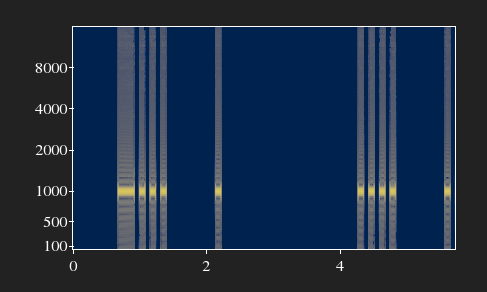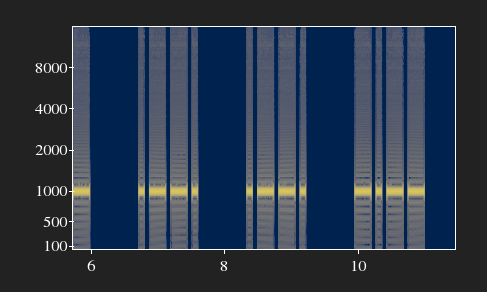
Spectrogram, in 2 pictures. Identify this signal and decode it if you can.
Morse code, heard as a keyed tone, about 15 wpm, spaced as for 8 wpm, 1000 Hz. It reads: BE HAPPY
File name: qotdfiles / 8wpm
